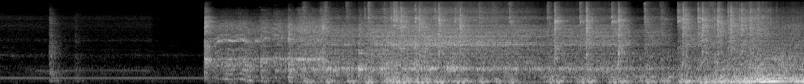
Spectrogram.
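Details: 1978 Datsun 280Z with aluminum 5.3 V8 and NP440 4-speed, after head gasket job, coolant drained; starter catches at once, V8 settles into a steady, even rumble with light throttle blips while warming up; sounds healthy.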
